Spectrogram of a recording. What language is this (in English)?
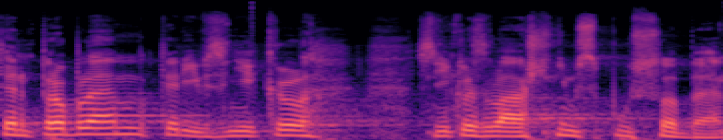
Czech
